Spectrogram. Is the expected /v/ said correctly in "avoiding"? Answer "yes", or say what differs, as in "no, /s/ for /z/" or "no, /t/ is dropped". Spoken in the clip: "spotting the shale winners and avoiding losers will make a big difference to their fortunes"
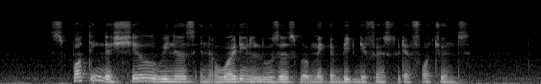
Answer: no, /w/ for /v/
